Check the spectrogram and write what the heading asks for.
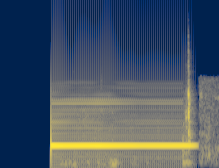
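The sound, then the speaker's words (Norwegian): A single steady telephone ringback tone of an outgoing call to the emergency number sounds for about a second and a half, clear and fairly loud, then cuts off abruptly. Nobody speaks. “Jeg, og nå har jeg vært ute en god stund og tenker at jeg vet at nå, nå må jeg ringe nødtelefonen.”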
